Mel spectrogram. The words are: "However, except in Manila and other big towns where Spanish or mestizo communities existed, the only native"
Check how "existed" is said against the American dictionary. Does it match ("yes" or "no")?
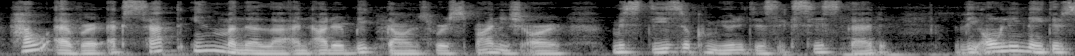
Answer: no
